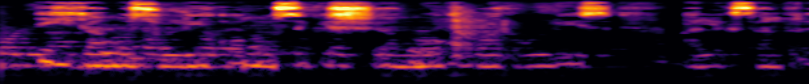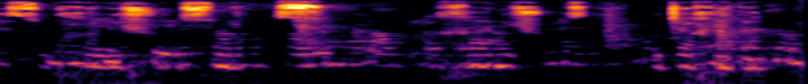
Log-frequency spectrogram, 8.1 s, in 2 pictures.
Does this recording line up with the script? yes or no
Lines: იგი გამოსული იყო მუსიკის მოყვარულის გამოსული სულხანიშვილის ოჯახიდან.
no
